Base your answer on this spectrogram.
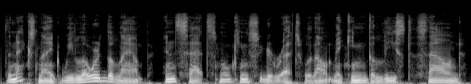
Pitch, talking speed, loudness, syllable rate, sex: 95 Hz, 205 wpm, -16 LUFS, 5.2 syllables/s, male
